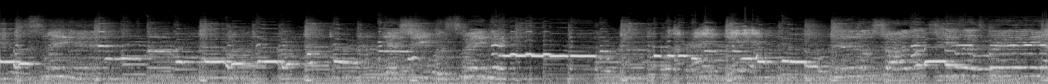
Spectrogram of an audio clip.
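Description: Music: a melody of clear single notes played on a small handheld wind instrument, over a fuller musical accompaniment.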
